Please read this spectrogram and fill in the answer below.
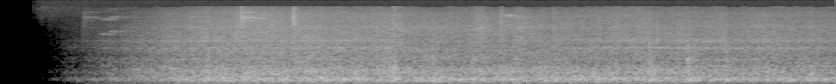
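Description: Train running on rails: a steady noise of wheels and cars on the track that fades in over the first second.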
